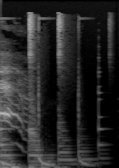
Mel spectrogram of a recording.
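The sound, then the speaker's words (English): Cat meowing several times in quick succession: harmonic, mid-pitched cries, the first sliding downward in pitch. No voices are heard. “My favourite feline and I had a great afternoon getting them on, and the scratch marks are healing nicely. Isn't that right, Admiral?”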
